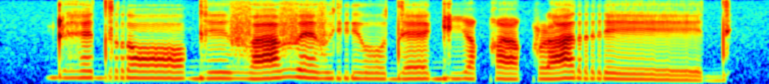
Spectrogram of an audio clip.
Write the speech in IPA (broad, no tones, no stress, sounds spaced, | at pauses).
ɖʱ ɛ d r ɔː ɡ ɪː v a v ɛ v rʲ oː d ɛː ɡ iː q eː q ɭ a r eː d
